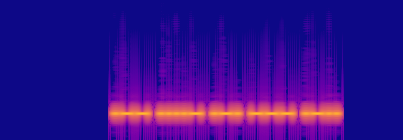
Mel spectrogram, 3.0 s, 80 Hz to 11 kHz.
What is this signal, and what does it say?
Morse code, heard as a keyed tone, about 41 wpm, 700 Hz. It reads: W4ROL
